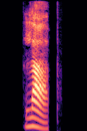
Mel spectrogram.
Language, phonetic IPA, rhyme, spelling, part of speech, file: Hungarian, [ˈlaːp], -aːp, láp, noun, Hu-láp.ogg
- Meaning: moor (region with poor, marshy soil, peat, and heath)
